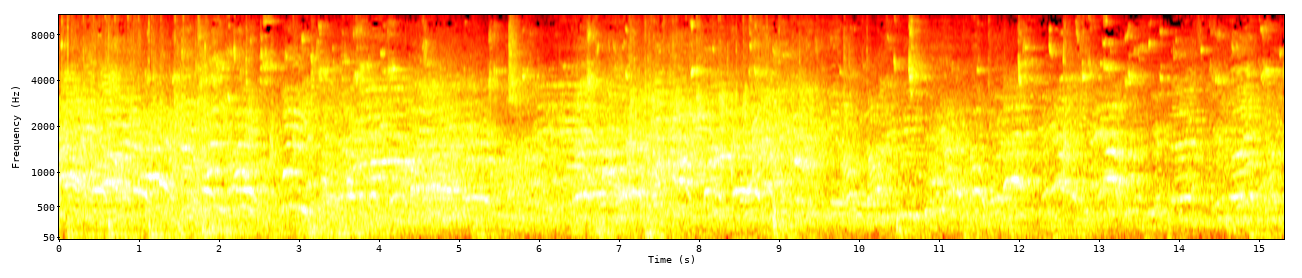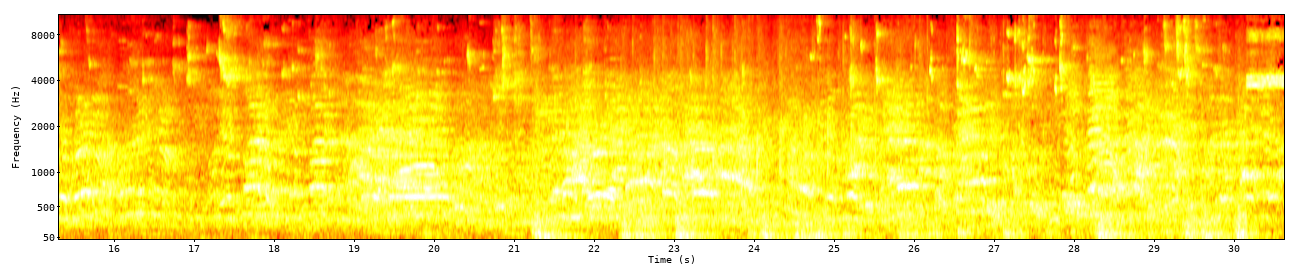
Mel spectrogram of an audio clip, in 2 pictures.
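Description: A basketball being dribbled on a hardwood gym court, with the thuds of the ball heard among many overlapping crowd and player voices in the reverberant gymnasium.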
